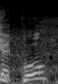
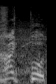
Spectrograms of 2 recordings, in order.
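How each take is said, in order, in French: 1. Il commence par un simple G dur. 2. Il commence par un son guttural à la néerlandaise. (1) "Je vais dire Gakpo" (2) "je vais pas la jouer Rakpo"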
